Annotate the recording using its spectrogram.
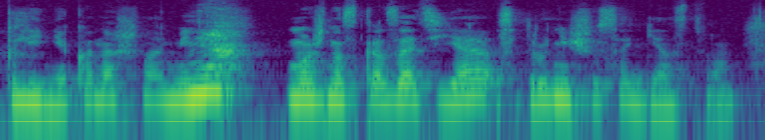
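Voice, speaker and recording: Rattling along at a very fast pace, a woman speaks at a medium pitch. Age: 30s. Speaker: egg donor, TV journalist. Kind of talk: interview.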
